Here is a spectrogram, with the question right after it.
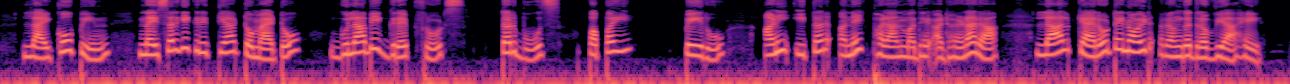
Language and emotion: Marathi, neutral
